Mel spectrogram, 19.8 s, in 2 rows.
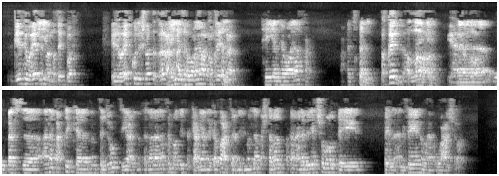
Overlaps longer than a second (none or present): present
